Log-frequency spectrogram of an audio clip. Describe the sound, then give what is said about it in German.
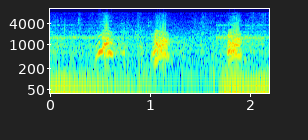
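A police dog barks beside a lake, giving three sharp, separate barks at an even pace with nothing else heard. “Nachdem Polizeihund Gorbi die Fährte aufgenommen hat, fängt er an dem See plötzlich an zu bellen.”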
